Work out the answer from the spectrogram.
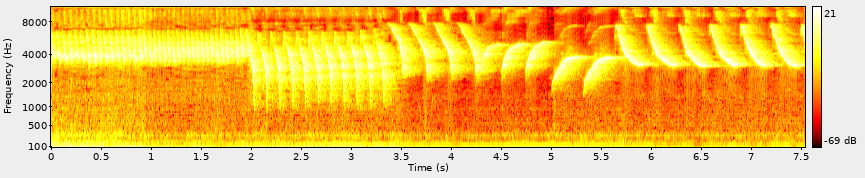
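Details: Canary in long lure song: a sustained high buzzy trill, a rapid rattling series, then loud looping down-slurred whistles repeated several times a second.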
